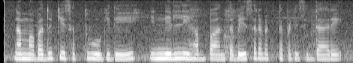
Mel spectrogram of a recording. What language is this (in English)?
Kannada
